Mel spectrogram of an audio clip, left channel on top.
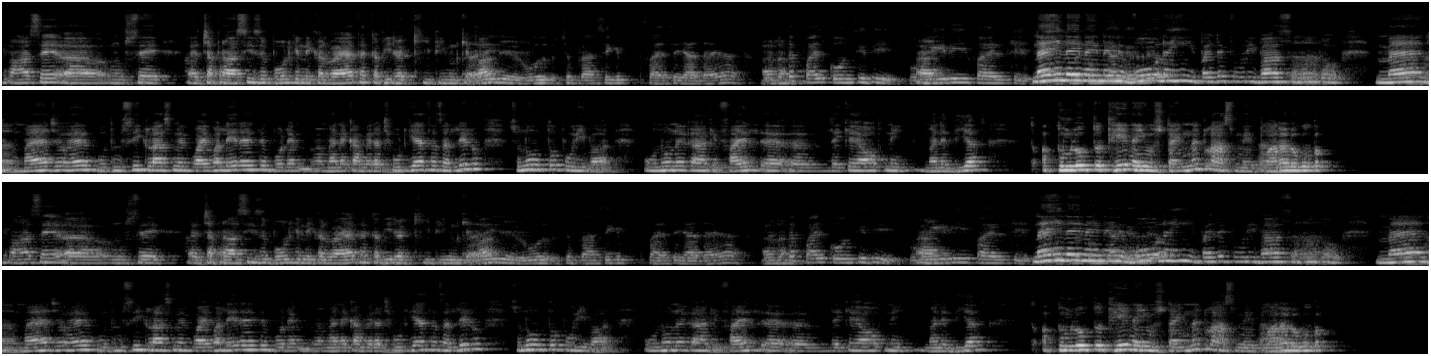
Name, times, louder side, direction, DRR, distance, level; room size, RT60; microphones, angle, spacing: voice 1, 0.0-4.9 7.6-7.9 9.1-9.4 10.3-20.4 20.7-24.2 24.7-27.4, left 3 dB, 80° left, 0.6 m, -26 dB
voice 2, 4.6-7.4 7.6-10.3 10.7-11.7 12.1-12.2 12.8-13.2 13.9-14.4 18.0-18.3 20.1-20.4 21.3-21.6 26.7-27.3, left 3 dB, 30° left, 0.4 m, -35 dB
2.2 x 2.0 x 3.1 m
head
